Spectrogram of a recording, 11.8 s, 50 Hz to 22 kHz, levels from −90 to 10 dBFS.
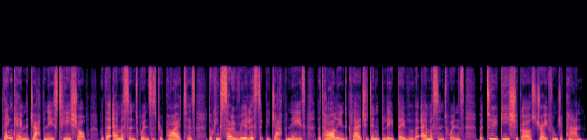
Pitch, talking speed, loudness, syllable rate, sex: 235 Hz, 175 wpm, -18 LUFS, 5.7 syllables/s, female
